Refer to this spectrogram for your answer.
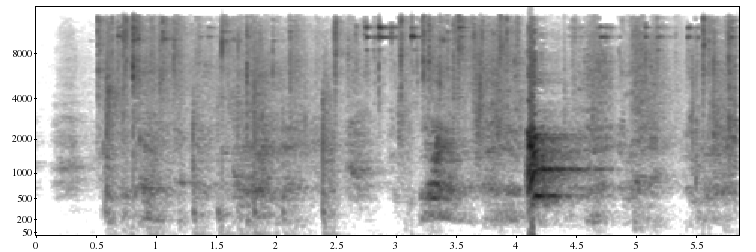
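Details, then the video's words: Poodles fighting indoors: a rough, noisy run of snarls, growls and short barks with no clear rhythm, then a sharp, loud yelp about two-thirds through before the scuffling sounds carry on. "poodle fight"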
